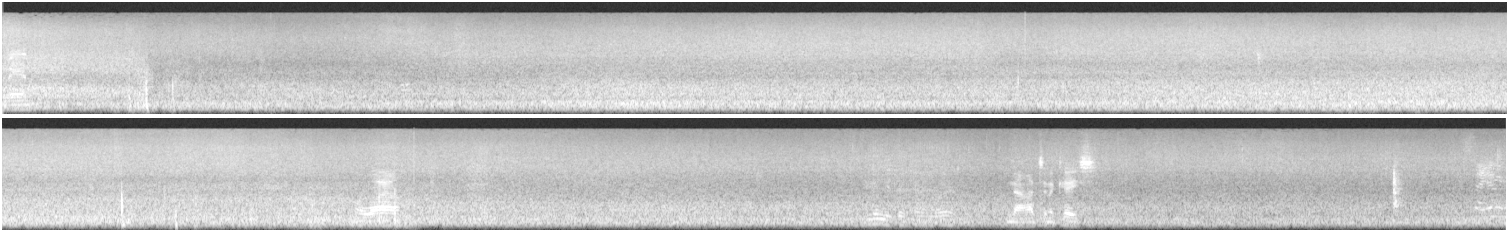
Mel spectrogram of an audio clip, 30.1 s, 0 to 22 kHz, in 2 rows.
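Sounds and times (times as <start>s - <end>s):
strong storm wind rushing: 0.0s - 30.0s
sharp knocks: 28.9s - 29.1s.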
